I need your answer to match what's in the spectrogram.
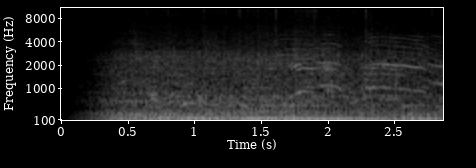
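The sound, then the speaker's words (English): A small Chinese motorcycle engine drones steadily in Kabul, Afghanistan, rising in after a brief quiet start, with busy street noise and indistinct voices in the background. “Small Chinese motorcycles are one of the preferred methods of transportation in Kabul.”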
